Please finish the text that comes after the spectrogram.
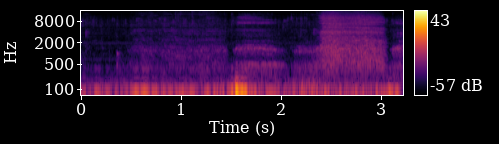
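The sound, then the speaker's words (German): Someone blows on hot, freshly cooked food to cool it before tasting it: a couple of soft, breathy puffs followed by one stronger, hissing blow, with no talking. “Er muss ja noch pusten.”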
